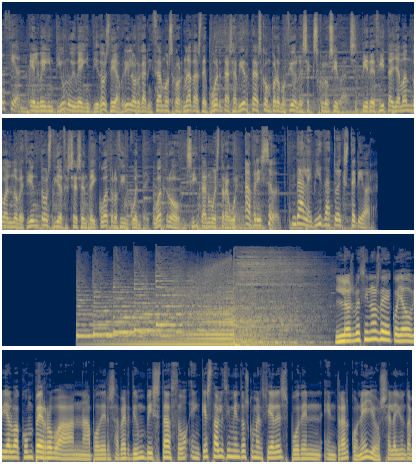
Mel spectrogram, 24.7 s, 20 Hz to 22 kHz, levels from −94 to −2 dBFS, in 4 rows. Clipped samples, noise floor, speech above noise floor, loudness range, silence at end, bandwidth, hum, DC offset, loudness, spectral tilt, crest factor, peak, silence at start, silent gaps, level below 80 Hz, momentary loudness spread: under 0.1%; under -90 dBFS; over 70 dB; 7 LU; 0 s; 15.5 kHz; none; under 0.1%; -20 LUFS; -5 dB/octave; 20 dB; 0 dBFS; 0 s; 11.85-13.47 s; -38 dBFS; 9 LU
